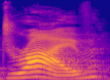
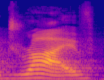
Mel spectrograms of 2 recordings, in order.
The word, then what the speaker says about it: drive: Instead of drive, with that long I, drive. I'm hearing driv, driv.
